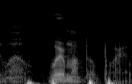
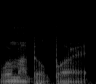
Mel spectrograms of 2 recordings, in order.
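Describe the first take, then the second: First: Said in the usual way. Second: Lower, soft murmur; quiet, lower repeat. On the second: Retold or imitated. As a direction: mutter the question again softly. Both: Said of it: "I look at it and I say".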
